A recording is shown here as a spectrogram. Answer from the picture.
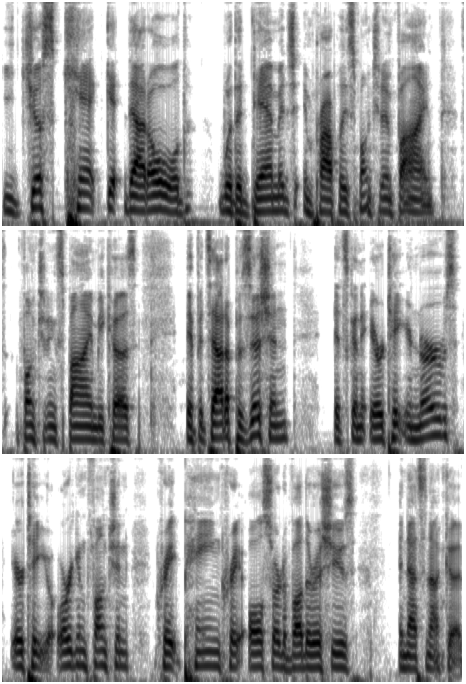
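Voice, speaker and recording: An ordinary speaking voice moves at a fairly quick pace with fairly even intonation on a very clean recording with a silent background. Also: man, fairly high pitch for a man. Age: 50s. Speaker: chiropractor and podcast host. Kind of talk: solo podcast monologue. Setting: studio. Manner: casual, with frequent fillers and repetitions.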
